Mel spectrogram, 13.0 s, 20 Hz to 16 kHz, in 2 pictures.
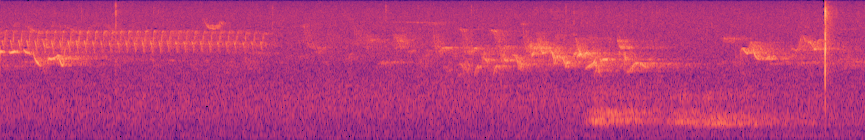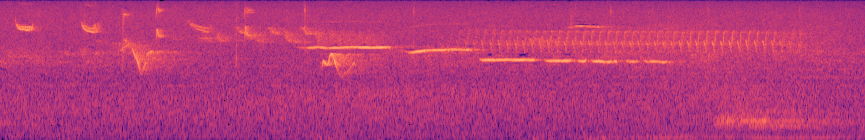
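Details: Male? no—A White-throated Sparrow in a yard in New Brunswick, Canada, 13 May 2011, sings a few thin, pure whistled notes held high and stepping slightly down, over a busy chorus of other chirping birds and steady outdoor hiss.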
